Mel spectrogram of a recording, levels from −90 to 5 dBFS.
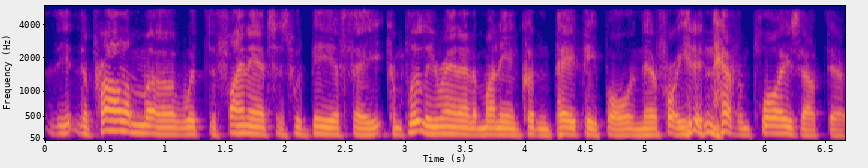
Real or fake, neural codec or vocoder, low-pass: real; none; 5.4 kHz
